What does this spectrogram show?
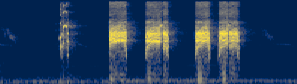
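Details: Harsh, grating calls of a black francolin (kala teetar, Sindhi teetar): a short clipped note followed by two paired bursts of loud, scratchy notes, with a faint low hum underneath.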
